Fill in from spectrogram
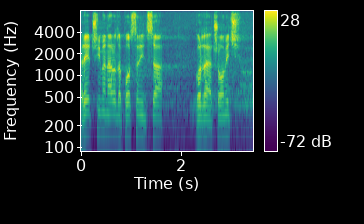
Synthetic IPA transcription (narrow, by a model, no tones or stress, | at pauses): ɾeːt͡ʂimanaːɾod̪apo̞slˠanit̪sa | ɡ̥o̞ɾd̪anat͡ʃo̞ːmit͡ɕ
